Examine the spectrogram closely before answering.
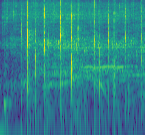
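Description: Sparse, scattered applause from a small audience: a quick run of sharp, irregular claps, fairly quiet and thin rather than a full ovation.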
